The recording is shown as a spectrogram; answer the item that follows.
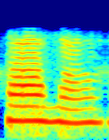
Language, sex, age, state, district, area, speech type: Marathi, female, 18-30, Maharashtra, Nanded, rural, conversation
